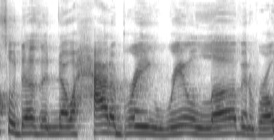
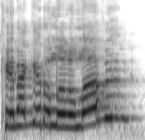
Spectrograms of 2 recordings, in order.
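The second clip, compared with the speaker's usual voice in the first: high, loud, fast begging; pleading boyfriend; 12 semitones higher, 7 dB louder, faster than usual. Retold or imitated. Reader voicing the boyfriend begging Shay, high and loud. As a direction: beg for a little love.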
